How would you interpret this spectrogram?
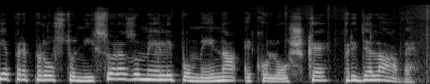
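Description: All the way through this speech clip there's gain pumping: the gain ducks by something like 15 dB under each loud syllable, with the room noise sitting about 40 dB below the speech. Likely the gain was set far too hot and a fast limiter kept clamping down.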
